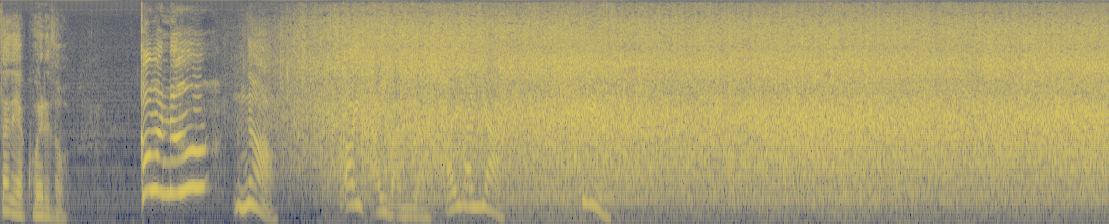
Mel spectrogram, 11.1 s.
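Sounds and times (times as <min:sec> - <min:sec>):
speech: 0:00.0 - 0:00.8, 0:02.4 - 0:05.2, 0:05.8 - 0:06.2
audience applause: 0:02.7 - 0:11.0.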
